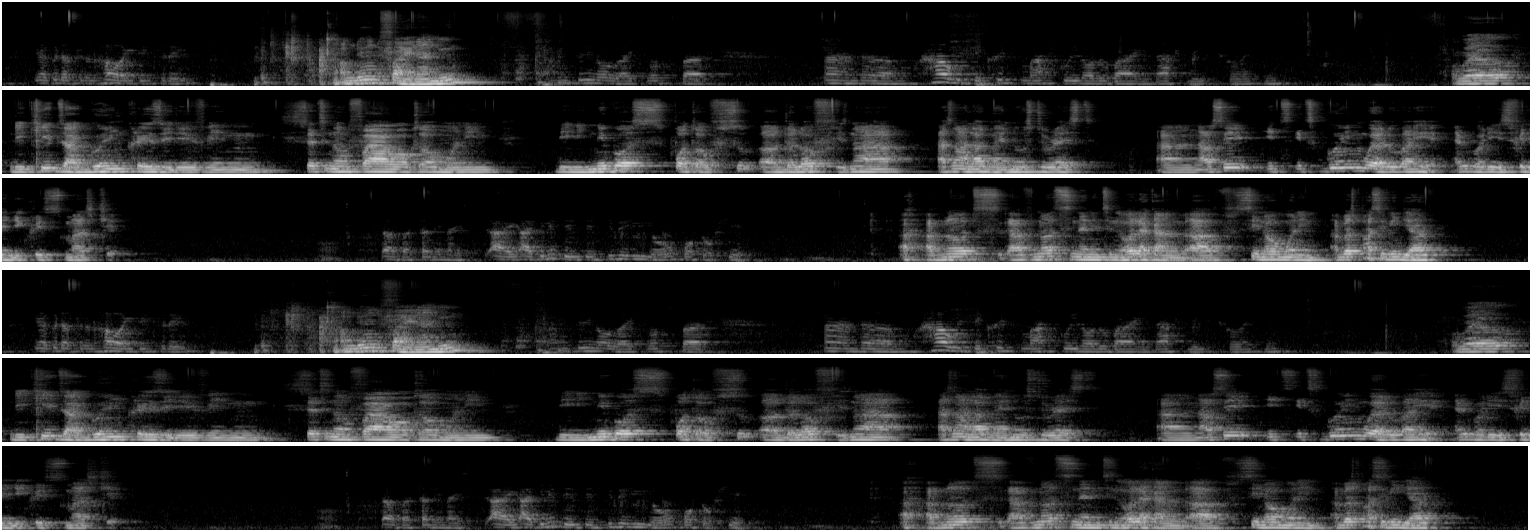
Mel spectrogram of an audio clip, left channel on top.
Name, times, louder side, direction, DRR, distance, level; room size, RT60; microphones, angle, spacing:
voice 1, 0.3-1.9 5.4-7.6 8.2-12.8 31.5-31.6 33.7-33.9 34.3-38.0, equal, 20° right, 1.8 m, -40 dB
voice 2, 2.6-4.9 5.3-5.5 14.5-20.3 20.8-24.3 24.6-26.1 26.8-31.7 39.5-44.8, left 3 dB, 35° left, 0.9 m, -23 dB
9.4 x 8.0 x 8.1 m
head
